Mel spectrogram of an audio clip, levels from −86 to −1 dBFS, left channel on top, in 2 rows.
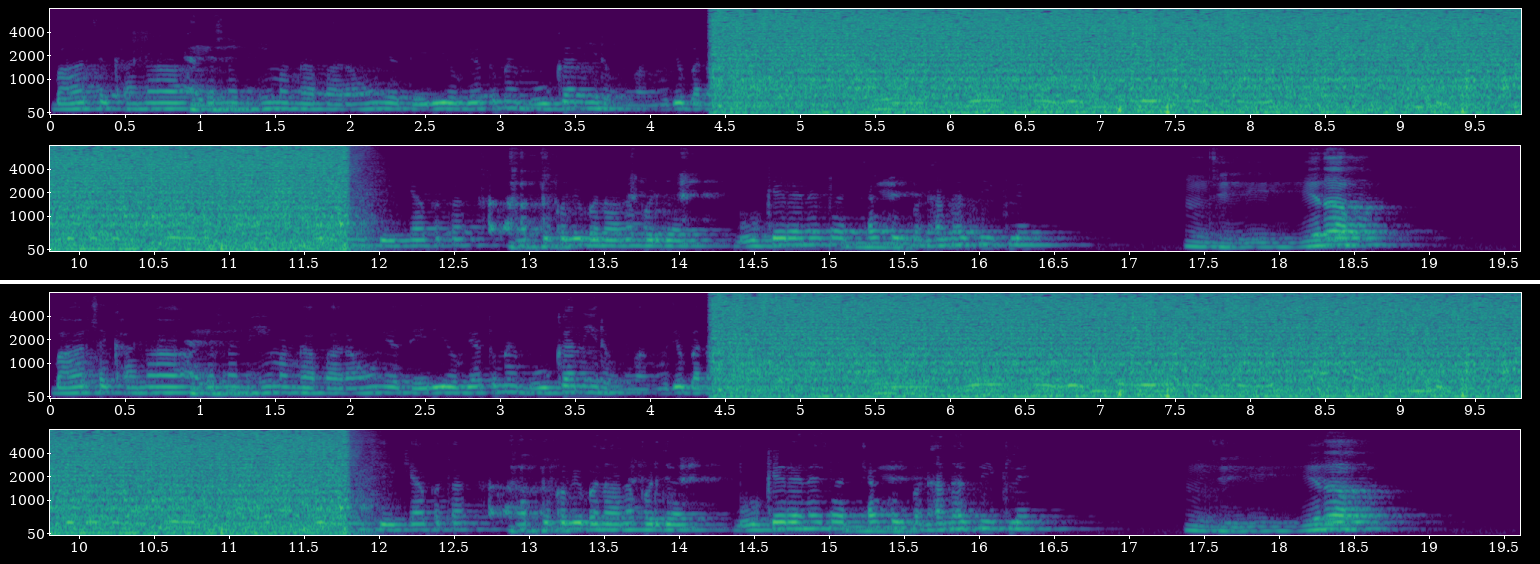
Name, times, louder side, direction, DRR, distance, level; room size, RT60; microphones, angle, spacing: voice 1, 0.0-5.1 5.6-9.5 9.8-12.6 12.9-14.1 14.4-16.4, right 1 dB, 60° right, 6 dB, 2.7 m, -37 dB
voice 2, 0.9-1.3 5.4-6.0 11.5-11.6 12.8-13.0 15.1-15.5 17.4-18.5, left 1 dB, 40° left, 7 dB, 7.2 m, -37 dB
sound 1, 4.4-11.8, left 1 dB, 5° left, 1.0 m, -25 dB
28.0 x 24.5 x 4.6 m, 0.66 s
head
